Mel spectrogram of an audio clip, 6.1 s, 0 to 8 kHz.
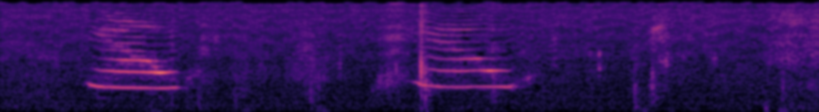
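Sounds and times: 
soft scattered noises: 0.0 - 6.1
cat meowing: 0.7 - 1.4, 3.2 - 3.9.

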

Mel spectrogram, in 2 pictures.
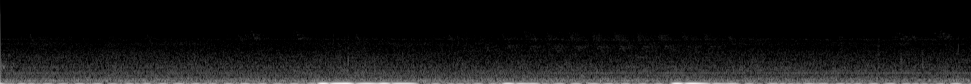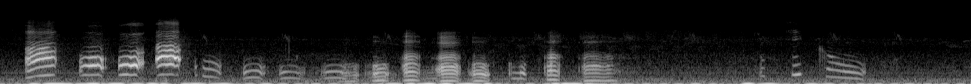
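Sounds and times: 
steady outdoor noise: 0.0 - 19.4
flock of geese honking: 10.0 - 11.6.

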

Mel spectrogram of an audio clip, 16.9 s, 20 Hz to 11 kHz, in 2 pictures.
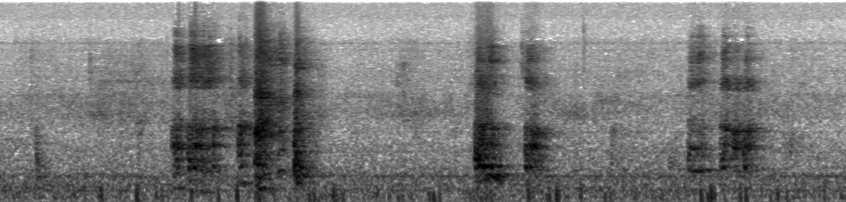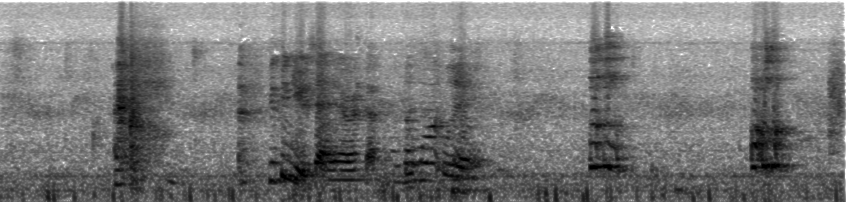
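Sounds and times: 
speech: 1.8 - 2.0, 11.8 - 13.4
child coughing and choking on food and milk: 1.8 - 3.3, 4.8 - 5.6, 6.9 - 7.8, 14.4 - 14.9, 16.0 - 16.5.

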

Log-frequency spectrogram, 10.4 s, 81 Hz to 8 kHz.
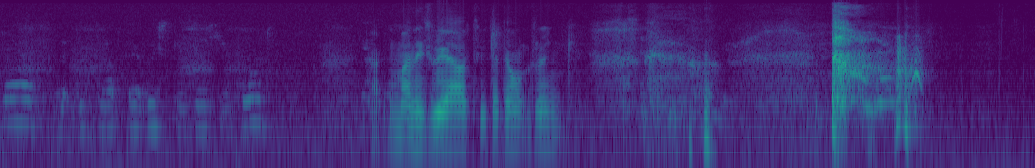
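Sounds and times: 
speech: 1.0 - 2.9, 3.6 - 5.8, 6.4 - 7.2
person coughing with rough hacking coughs: 8.3 - 9.4.

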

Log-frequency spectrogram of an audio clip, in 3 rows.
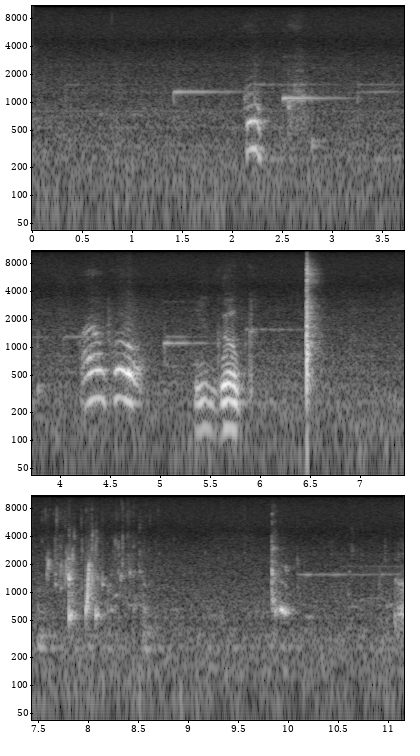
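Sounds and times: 
speech: 2.1 - 2.6, 4.2 - 6.0
water splashing and sloshing in a bathtub: 7.5 - 8.7.

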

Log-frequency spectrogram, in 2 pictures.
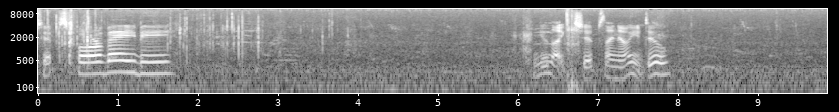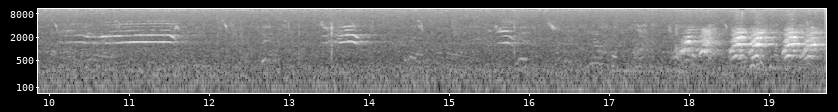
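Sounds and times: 
speech: 0.1 - 1.8, 6.4 - 8.0
dogs barking and yelping in a scuffle: 17.4 - 19.7.

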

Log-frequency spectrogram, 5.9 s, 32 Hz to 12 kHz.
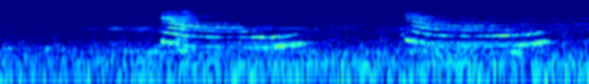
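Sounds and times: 
drawn-out cat meow, likely a toy cat: 1.6 - 3.1, 4.0 - 5.5.

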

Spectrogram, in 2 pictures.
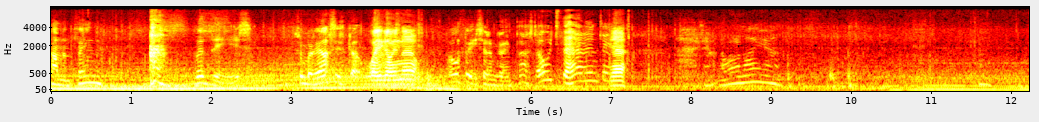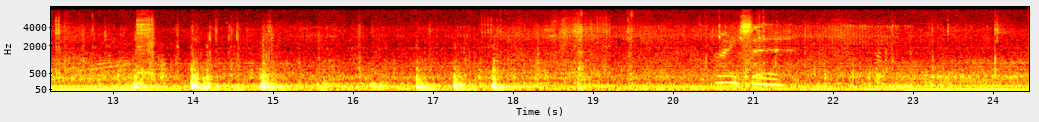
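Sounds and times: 
speech: 0.0 - 7.4, 8.4 - 10.2, 20.9 - 21.5
low engine rumble of a slowly reversing vehicle: 0.0 - 24.4
sharp knocks from underneath a slowly reversing vehicle: 13.2 - 19.1.

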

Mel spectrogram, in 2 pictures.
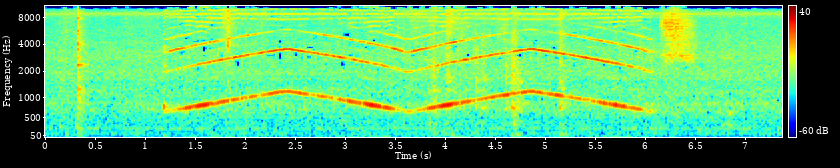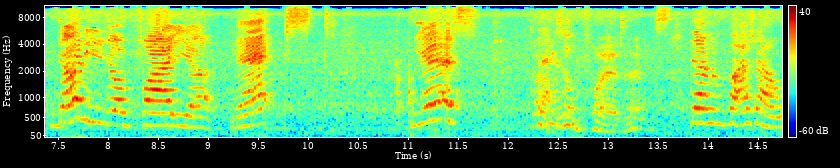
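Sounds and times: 
wailing electronic siren activated by pressing a button: 1.2 - 6.4
speech: 8.1 - 9.7, 11.1 - 11.6, 12.4 - 14.7.

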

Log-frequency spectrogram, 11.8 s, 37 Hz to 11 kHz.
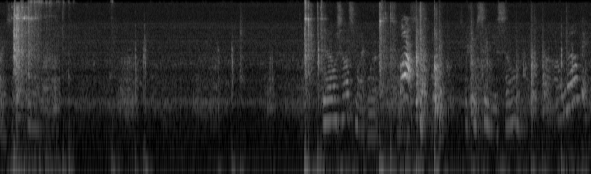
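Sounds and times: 
low steady hum: 0.0 - 11.8
coins dropping and clinking: 0.2 - 1.5, 6.1 - 6.5
speech: 6.4 - 10.6, 11.3 - 11.8.

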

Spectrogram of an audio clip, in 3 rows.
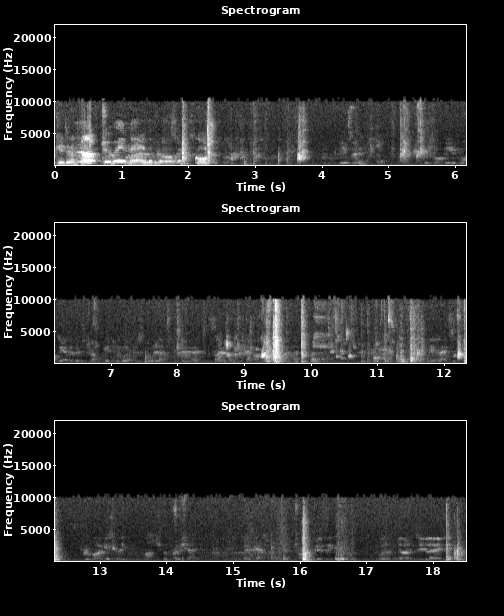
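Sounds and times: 
speech: 0.0 - 2.4
bath water sloshing and splashing as a child is bathed: 1.9 - 5.8, 6.6 - 12.5.

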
